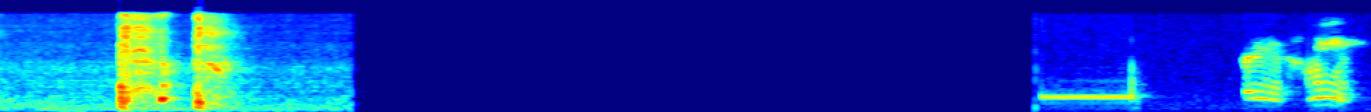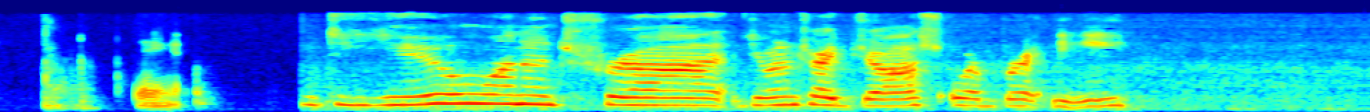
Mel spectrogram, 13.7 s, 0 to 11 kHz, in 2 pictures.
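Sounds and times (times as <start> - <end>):
sharp cough-like noise: 0.6 - 1.3
brief steady electronic phone tone: 5.2 - 5.7
speech: 6.6 - 6.9, 7.6 - 12.6.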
